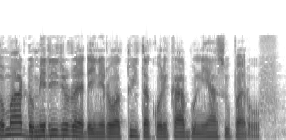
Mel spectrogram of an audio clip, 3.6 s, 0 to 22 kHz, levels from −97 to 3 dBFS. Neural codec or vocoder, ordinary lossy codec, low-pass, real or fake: none; AAC, 24 kbps; 19.8 kHz; real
